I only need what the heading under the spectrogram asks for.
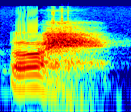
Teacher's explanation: तो अलिफ लगा के हा में पढ़े तो गौर करने से मालूम चला हल्क के दरमियान वाले हिस्से से अदा होता है। हा हल्क के दरमियान वाले हिस्से से अदा होता है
